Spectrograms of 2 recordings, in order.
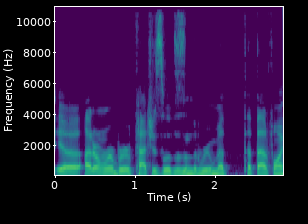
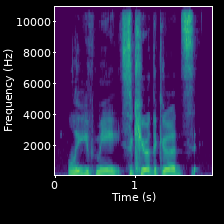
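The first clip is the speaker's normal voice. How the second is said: commanding, authoritative tone with pitch raised; 5 semitones higher than usual. Narrator voicing Zalastra as McKinnon wakes him, Zalastra shouting orders loudly. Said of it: "Zalastra goes loudly".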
